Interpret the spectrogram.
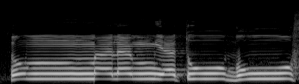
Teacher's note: ثم لم يتوبوا، ثم لم يتوبوا فلهم عذاب جہنم، ثم صحیح ساتھ آپ نے پھر جو ہے واو مدہ چھوڑ دیا. یتوبو بیٹا کھینچیں گے ایک الف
